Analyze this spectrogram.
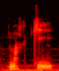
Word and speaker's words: marquis: In French, it is said as marquis. That is Marquis. why you will sometimes hear it said as marquis when you're talking about a French marquis.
